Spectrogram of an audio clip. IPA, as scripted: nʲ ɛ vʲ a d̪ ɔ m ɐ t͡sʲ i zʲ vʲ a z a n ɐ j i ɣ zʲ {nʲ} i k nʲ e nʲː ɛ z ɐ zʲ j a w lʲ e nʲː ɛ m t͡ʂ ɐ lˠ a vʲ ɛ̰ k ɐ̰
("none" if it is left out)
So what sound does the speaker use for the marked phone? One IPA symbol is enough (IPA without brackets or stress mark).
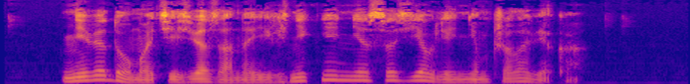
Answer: nʲ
